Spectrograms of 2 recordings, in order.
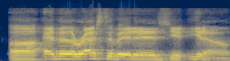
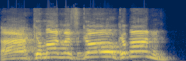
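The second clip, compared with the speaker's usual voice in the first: put-on Irish accent, pitched very high; 10 semitones higher than usual. Retelling a man urging him to fight: imitating a man in an irish accent. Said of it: "I don't remember if he had an Irish accent, and I'm just inserting it".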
